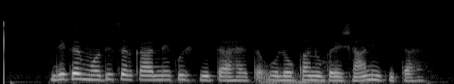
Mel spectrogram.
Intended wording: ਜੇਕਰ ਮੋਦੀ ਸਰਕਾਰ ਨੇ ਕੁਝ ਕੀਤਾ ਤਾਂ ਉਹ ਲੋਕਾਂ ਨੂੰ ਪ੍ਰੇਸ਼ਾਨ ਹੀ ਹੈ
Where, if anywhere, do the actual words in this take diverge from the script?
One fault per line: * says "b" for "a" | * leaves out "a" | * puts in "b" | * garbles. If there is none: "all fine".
* puts in "ਹੈ"
* puts in "ਕੀਤਾ"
